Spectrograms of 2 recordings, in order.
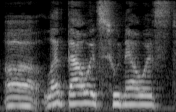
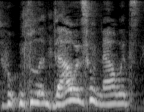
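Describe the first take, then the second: First: Slow, solemn mock-biblical phrasing; mock Jesus talk. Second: Laughter breaking into the fake biblical line; mock Jesus talk, laughing. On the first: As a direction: drawl it out like a pompous prophet. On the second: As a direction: try the holy voice again but crack up. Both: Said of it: "talk like, like Jesus".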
